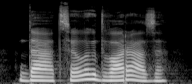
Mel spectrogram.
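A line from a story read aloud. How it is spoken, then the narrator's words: Angry reply. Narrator (Russian): я разозлилась и ответила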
